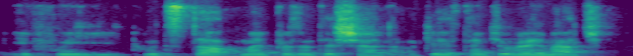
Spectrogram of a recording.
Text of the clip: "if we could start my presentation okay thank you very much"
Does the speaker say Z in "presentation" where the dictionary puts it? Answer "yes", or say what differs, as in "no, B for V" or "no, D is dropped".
yes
